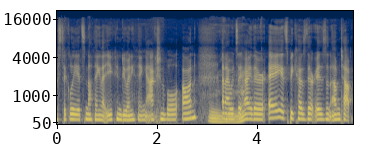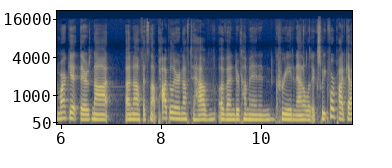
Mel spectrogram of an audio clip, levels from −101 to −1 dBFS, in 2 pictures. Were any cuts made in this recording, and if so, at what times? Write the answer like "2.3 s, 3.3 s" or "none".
9.6 s

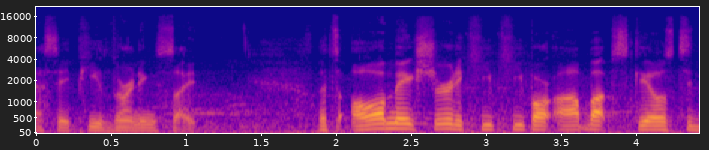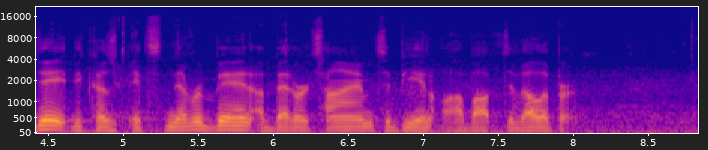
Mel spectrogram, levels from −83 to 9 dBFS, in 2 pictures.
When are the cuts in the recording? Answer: 3.1 s, 4.2 s, 5.0 s

